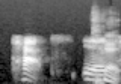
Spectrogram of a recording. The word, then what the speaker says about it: QATCH: QATCH. QATCH with a Q. Some okay. People say QATCH, which it is not QATCH.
